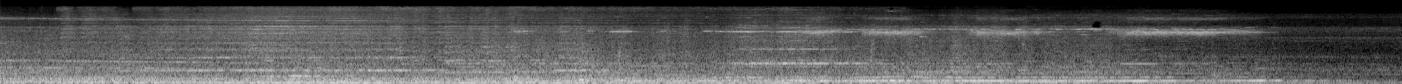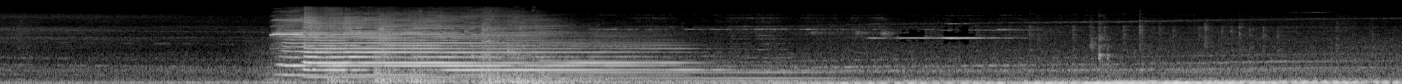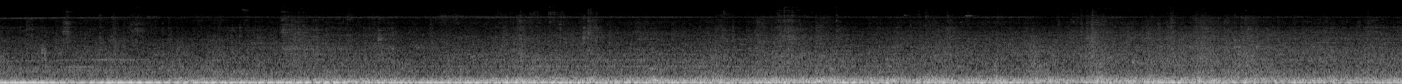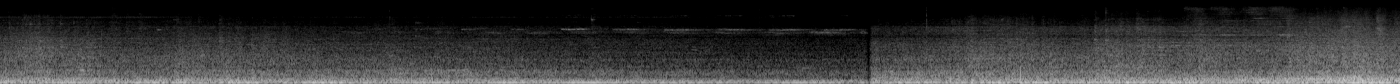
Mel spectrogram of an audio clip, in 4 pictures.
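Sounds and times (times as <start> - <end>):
freight train rumbling: 0.0 - 56.0
locomotive air horn blast: 16.7 - 22.8.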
